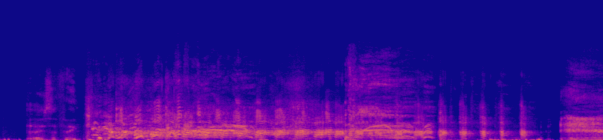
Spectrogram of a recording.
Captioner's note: all laughing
